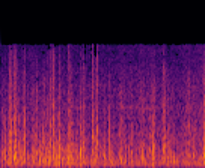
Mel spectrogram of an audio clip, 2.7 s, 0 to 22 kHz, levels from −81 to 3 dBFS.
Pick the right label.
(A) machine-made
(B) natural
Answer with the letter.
B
